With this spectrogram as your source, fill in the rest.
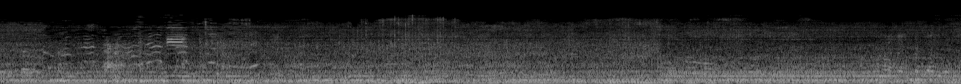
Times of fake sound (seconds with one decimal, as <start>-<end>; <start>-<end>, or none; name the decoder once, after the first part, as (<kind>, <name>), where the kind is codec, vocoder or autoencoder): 2.5-9.6 (codec, DAC)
